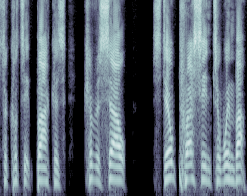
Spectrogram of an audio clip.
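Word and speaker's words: Curaçao: Matt is saying Curacao rhymes with Duracell, and Mr.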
